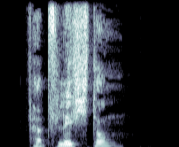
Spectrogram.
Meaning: 1. obligation, responsibility 2. commitment
- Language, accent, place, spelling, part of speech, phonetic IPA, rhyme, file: German, Germany, Berlin, Verpflichtung, noun, [fɛɐ̯ˈp͡flɪçtʊŋ], -ɪçtʊŋ, De-Verpflichtung.ogg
